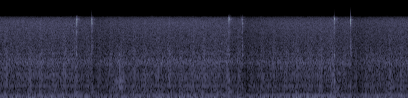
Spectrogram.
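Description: Steady low electrical hum with background hiss, broken by a few faint computer mouse clicks, roughly in pairs, as points are picked and a constraint is applied in the CAD program.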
